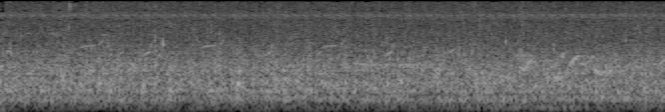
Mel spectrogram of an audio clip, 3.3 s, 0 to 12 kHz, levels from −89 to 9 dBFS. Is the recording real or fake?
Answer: real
